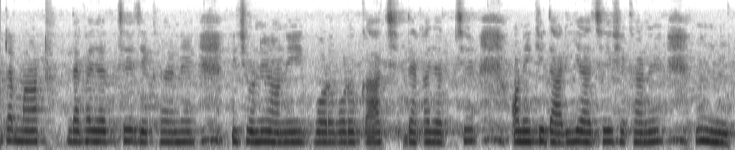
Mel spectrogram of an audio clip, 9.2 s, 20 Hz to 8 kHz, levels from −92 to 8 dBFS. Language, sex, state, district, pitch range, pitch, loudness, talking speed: Bengali, female, Odisha, Khordha, 200-215 Hz, 205 Hz, -15 LUFS, 115 wpm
